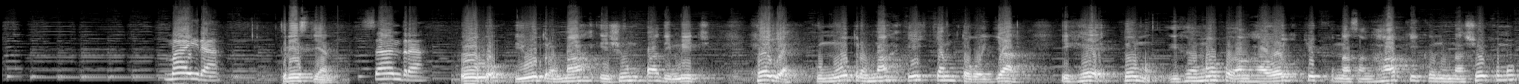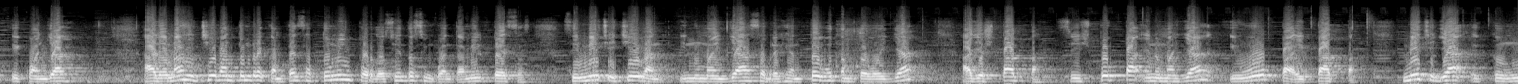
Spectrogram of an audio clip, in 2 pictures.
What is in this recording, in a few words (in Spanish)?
Popoluca; FI San Andrés Tuxtla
